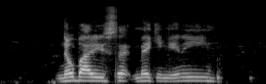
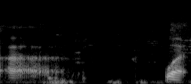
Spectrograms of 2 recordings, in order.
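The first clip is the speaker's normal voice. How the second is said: normal talking voice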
